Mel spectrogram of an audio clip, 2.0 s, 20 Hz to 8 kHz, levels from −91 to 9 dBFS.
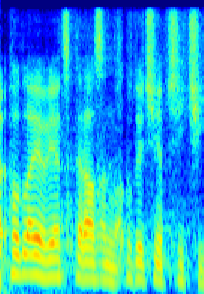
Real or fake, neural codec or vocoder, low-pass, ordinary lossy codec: fake; codec, 16 kHz in and 24 kHz out, 0.9 kbps, LongCat-Audio-Codec, four codebook decoder; 7.2 kHz; AAC, 48 kbps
